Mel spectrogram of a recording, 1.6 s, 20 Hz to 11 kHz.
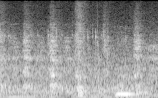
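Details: Golden Retriever with heat stress after being walked about 20 minutes from Bishan along Lorong 8 Toa Payoh to Toa Payoh Vets; quick, breathy, rhythmic panting bursts, several within under two seconds, over a low room hum.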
